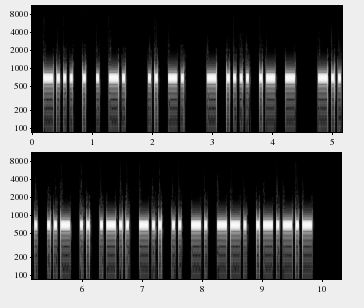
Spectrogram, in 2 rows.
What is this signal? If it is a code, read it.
Morse code, heard as a keyed tone, about 22 wpm, 700 Hz. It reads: BEEN IN THAT BUILDING.
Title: Sentences from Top 1000 Words - Review Part 5 - 22wpm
